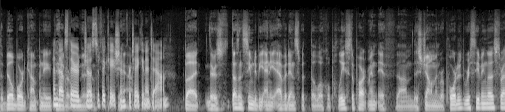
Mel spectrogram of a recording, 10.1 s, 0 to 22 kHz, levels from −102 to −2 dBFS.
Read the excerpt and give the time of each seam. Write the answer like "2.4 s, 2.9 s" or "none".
4.0 s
